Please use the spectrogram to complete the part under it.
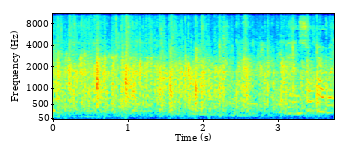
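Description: Audience at a women's folk music evening in Budapest's Fonó hall applauds steadily for about four seconds, a dense, even wash of clapping at moderate level with no gaps.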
